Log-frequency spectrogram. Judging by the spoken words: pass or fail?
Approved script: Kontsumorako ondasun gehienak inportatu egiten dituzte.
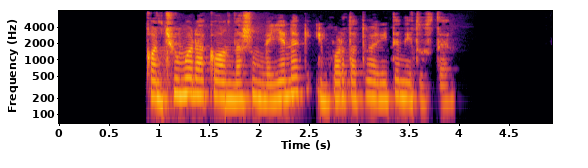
pass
